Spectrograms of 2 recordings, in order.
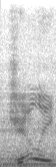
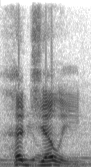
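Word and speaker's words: Hjelle: Oh, it's jelly. But I guess the H is silent.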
